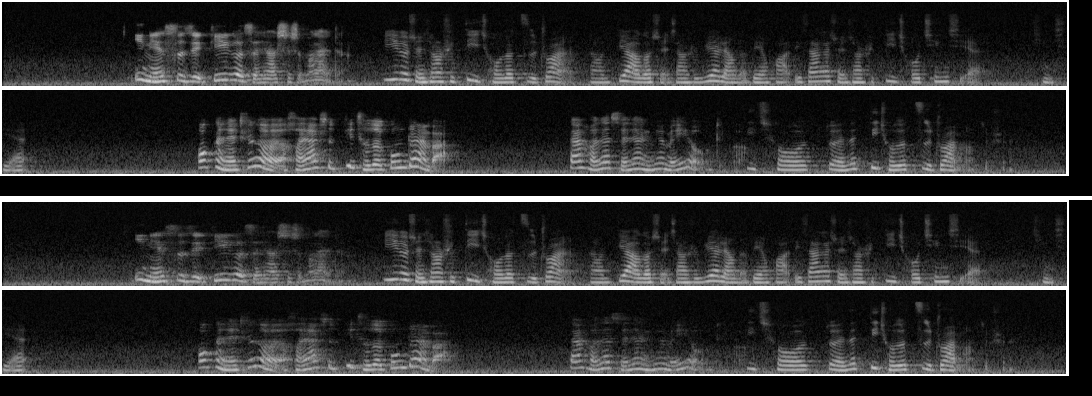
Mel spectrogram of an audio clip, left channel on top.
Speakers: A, on the left; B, in the centre.
A: 一年四季第一个选项是什么来着？
B: 第一个选项是地球的自转，然后第二个选项是月亮的变化，第三个选项是地球倾斜，倾斜。
A: 我感觉这个好像是地球的公转吧，但是好像选项里面没有这个。
B: 地球，对，那地球的自转嘛，就是，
